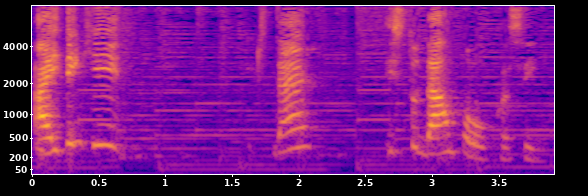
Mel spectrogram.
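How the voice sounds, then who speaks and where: Slow-paced and sitting high, this woman's voice swings widely in pitch, with faint music behind it. She's a Brazilian comics editor in her thirties giving an emphatic, casual video-call interview from home, often using fillers and restarting. The sound comes through a laptop webcam as dull lo-fi audio.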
